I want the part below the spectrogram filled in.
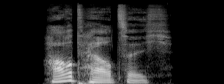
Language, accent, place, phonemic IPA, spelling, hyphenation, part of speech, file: German, Germany, Berlin, /ˈhaʁtˌhɛʁt͡sɪç/, hartherzig, hart‧her‧zig, adjective, De-hartherzig.ogg
- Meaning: hardhearted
